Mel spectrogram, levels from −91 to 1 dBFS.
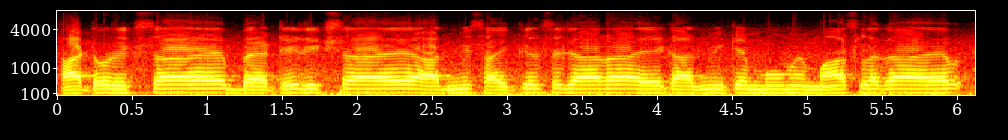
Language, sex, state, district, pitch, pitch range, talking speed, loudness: Hindi, male, Uttar Pradesh, Lucknow, 135 Hz, 130-140 Hz, 195 wpm, -11 LUFS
